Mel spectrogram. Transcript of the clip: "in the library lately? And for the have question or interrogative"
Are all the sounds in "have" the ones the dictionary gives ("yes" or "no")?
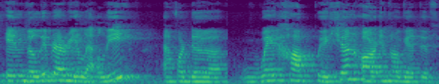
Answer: no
